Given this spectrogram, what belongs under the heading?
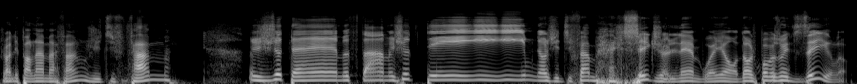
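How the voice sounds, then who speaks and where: Québécois radio guy doing absurd improv, kinda high voice, dry close mic, goofy and rambly. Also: fast talker, few pauses, a bit bright, no room sound. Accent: Québécois French. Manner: playful, rambling, laughs at his own jokes. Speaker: radio host.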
